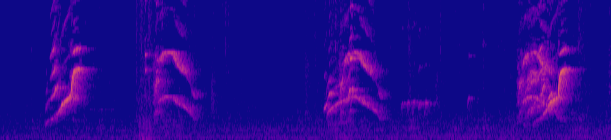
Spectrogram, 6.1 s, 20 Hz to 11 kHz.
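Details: European goldfinches of an ancestral native line being paired, 20 March 2012: four spaced bursts of rising, twittering slurred notes, with a brief whistled note between them.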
